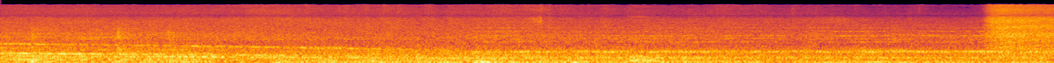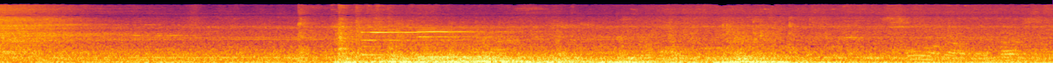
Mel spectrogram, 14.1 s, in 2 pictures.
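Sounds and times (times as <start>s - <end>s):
train wheels and motors rumbling: 0.0s - 14.0s.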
